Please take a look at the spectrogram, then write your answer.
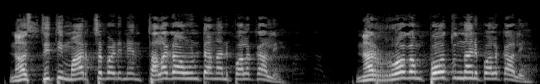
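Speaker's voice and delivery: high, loud exhortation from the pulpit; rally the congregation with full-voiced fervour; fervent preaching. Pastor exhorting the congregation to believe, loud fervent preaching.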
